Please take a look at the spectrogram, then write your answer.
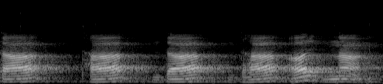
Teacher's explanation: ता, थ, द, ध और न ये जो है वो त वर्ग में आते हैं और त वर्ग जो है वो दंत से बोला जाता है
